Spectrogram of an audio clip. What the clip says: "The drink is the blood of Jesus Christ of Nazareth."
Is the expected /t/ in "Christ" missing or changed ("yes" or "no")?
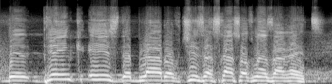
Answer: yes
